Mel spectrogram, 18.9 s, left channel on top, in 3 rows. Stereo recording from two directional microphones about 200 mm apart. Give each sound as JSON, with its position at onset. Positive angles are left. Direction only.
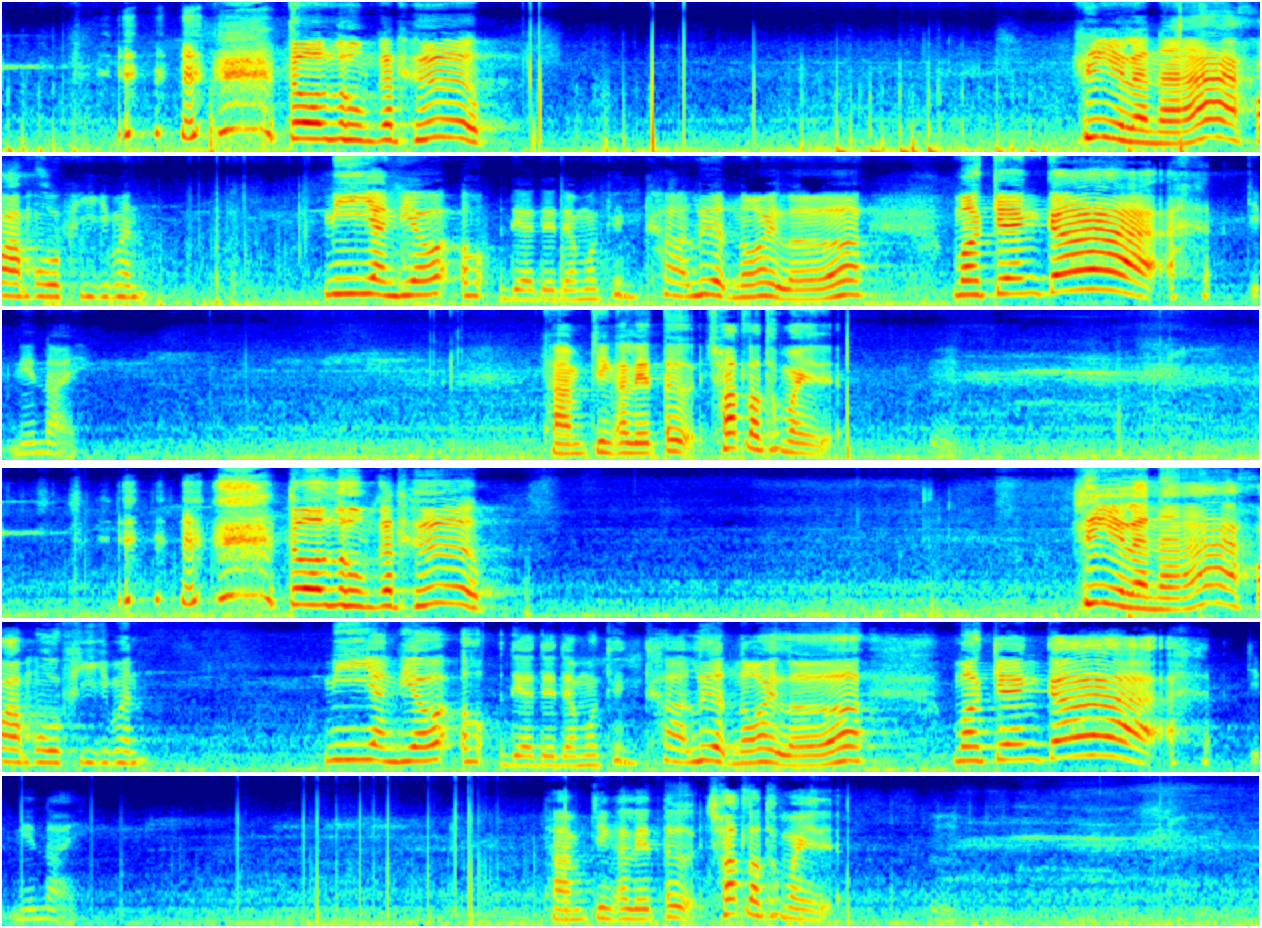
{"t": 0.5, "sound": "a sound", "side_deg": 10}
{"t": 1.0, "sound": "a woman's voice", "side_deg": -5}
{"t": 5.3, "sound": "a woman's voice", "side_deg": 0}
{"t": 8.4, "sound": "a woman's voice", "side_deg": 0}
{"t": 15.3, "sound": "a woman's voice", "side_deg": 5}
